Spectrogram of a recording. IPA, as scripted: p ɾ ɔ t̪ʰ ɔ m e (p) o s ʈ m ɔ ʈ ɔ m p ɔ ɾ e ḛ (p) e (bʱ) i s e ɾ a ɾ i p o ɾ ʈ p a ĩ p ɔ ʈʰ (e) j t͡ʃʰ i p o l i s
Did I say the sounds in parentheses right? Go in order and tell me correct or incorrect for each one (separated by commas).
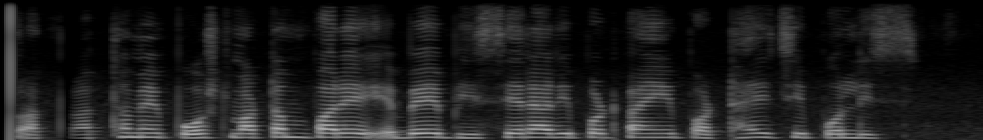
correct, incorrect, correct, incorrect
